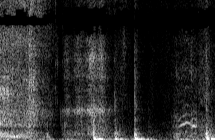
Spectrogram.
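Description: Two people laughing with their hands over their mouths: muffled, breathy giggling in short bursts, with a small squeak near the end.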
